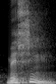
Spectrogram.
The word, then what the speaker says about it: machine: But can also be pronounced sh in some words, mainly of French origin words like machine, yeah.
